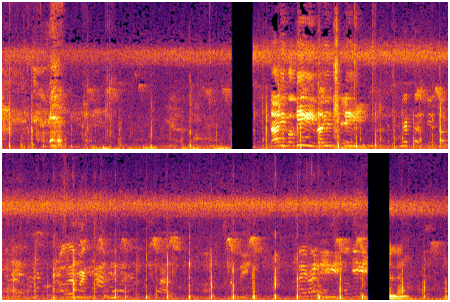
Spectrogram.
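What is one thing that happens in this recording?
Footsteps patter quickly on a paved road.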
